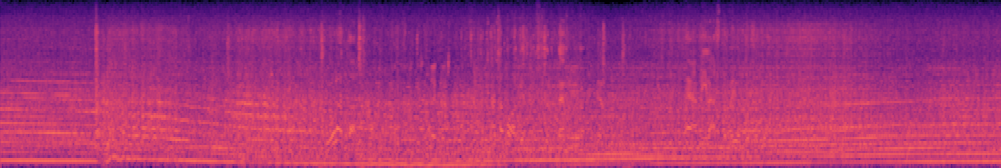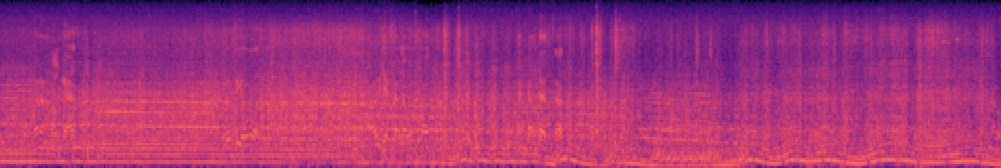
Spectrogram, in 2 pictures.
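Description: Ford Focus WRC rally car's turbocharged four-cylinder engine heard from inside the cabin, its pitch rising and falling with throttle and gear changes at moderate speed. In the last several seconds the revs drop low and run unevenly as the car slows almost to a stop.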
